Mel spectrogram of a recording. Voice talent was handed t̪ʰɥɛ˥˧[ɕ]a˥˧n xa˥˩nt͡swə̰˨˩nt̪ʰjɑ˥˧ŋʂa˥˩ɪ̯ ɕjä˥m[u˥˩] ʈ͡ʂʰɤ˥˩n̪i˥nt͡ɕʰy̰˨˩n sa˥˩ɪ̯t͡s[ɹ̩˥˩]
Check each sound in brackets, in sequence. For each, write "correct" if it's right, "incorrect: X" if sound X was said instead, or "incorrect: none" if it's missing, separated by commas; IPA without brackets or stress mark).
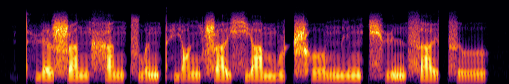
incorrect: ʂ, incorrect: u˥, incorrect: ɹ̩˧˥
